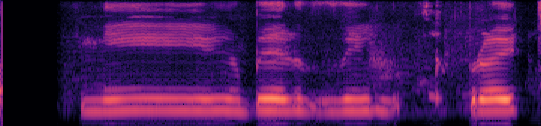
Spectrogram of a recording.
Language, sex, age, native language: Icelandic, female, 18-19, Icelandic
